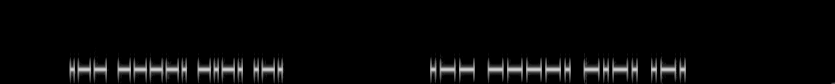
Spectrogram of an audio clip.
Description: Morse code, heard as a keyed tone, about 34 wpm, 700 Hz. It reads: W9CR W9CR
